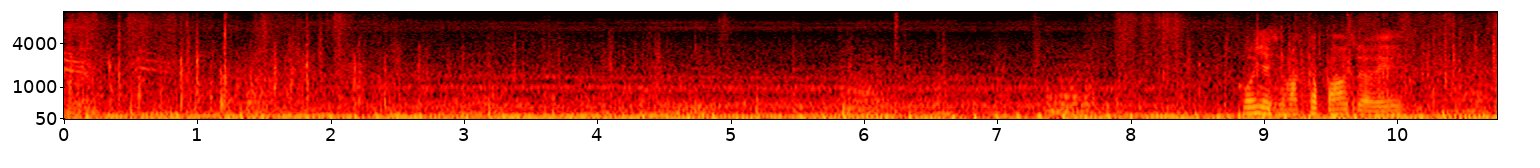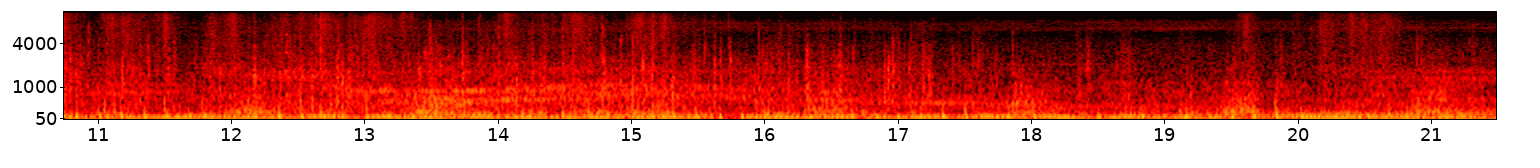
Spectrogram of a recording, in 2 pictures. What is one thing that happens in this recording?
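Footsteps crunch over grass and dirt.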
